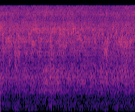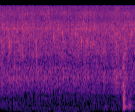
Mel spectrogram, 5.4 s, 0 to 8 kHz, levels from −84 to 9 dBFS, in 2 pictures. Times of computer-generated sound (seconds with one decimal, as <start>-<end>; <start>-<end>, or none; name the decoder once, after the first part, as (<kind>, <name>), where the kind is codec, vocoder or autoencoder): 0.0-3.2 (vocoder, HiFi-GAN); 4.5-5.4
